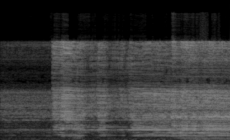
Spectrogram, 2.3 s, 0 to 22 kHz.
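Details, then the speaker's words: Honda CBR150R with overheating complaint, radiator fan fed 12 V directly from the horn wire: steady high whirr holds evenly about two seconds then stops; fan motor spins freely and is healthy, so a non-running fan is not necessarily the fan's fault. "Jika sensor termostat dicabut dan kipas tidak berputar , belum tentu kipasnya yang rusak."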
